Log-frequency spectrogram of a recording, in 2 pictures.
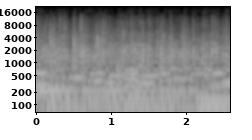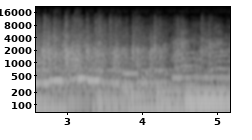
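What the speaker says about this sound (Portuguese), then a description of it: "Aplauda ao Senhor nessa noite" A church congregation at an evening service in Uruguay claps steadily for the Lord, the applause spreading through the room under sustained keyboard chords and music for the whole stretch.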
